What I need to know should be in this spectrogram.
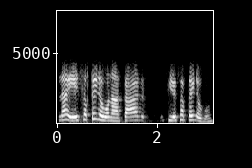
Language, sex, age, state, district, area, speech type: Bengali, female, 60+, West Bengal, Purba Bardhaman, rural, conversation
